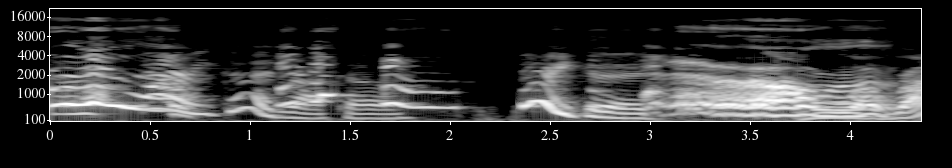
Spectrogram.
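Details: A Chihuahua whines at length, giving drawn-out, bending whines and yodel-like howls rather than sharp barks, while its owner coaxes it to say "I love you".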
